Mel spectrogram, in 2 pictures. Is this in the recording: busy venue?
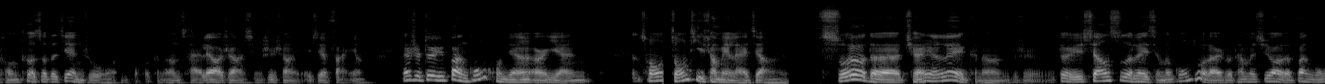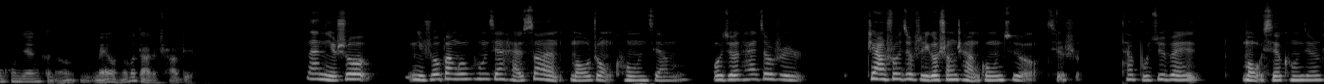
no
